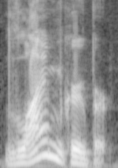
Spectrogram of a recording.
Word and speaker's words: Leimgruber: and the last lime lime grouper lime think green fruit citrus okay green and and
